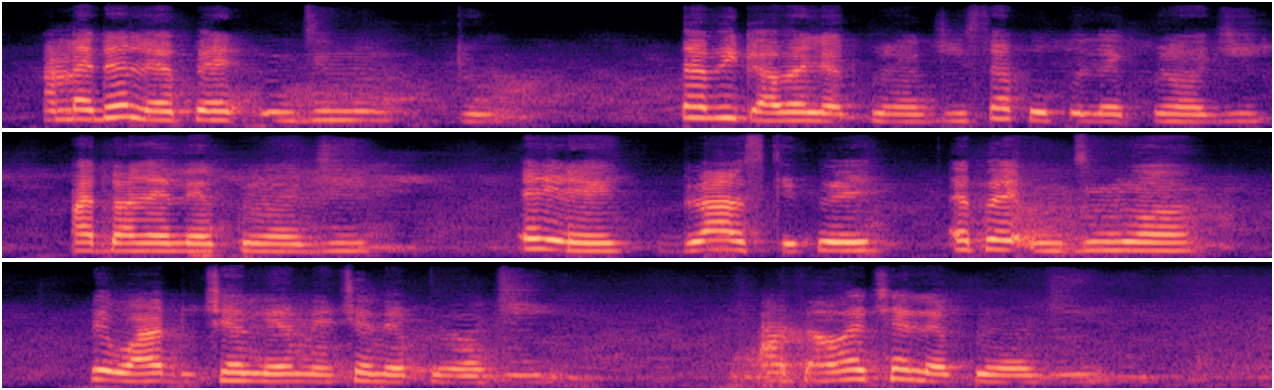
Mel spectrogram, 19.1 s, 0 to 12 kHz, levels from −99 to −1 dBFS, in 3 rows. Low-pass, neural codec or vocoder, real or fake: 10.8 kHz; codec, 44.1 kHz, 2.6 kbps, DAC; fake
